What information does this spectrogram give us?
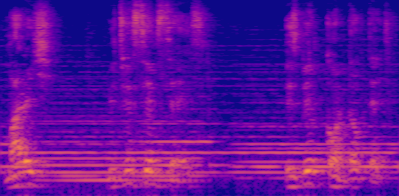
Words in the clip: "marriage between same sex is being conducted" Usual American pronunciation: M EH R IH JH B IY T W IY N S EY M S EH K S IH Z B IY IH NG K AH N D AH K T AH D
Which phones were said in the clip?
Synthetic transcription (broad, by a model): M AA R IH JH B IY T W IY N S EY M S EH S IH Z B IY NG K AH N D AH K T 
